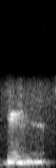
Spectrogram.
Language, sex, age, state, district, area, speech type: Manipuri, male, 30-45, Manipur, Kangpokpi, urban, conversation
